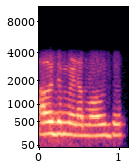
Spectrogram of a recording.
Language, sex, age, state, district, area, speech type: Kannada, female, 18-30, Karnataka, Chitradurga, urban, conversation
